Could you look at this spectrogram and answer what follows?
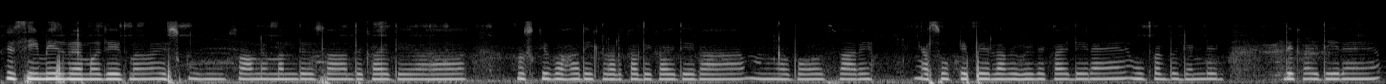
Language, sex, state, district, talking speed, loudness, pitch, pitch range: Hindi, female, Maharashtra, Aurangabad, 155 wpm, -23 LUFS, 245 Hz, 240-250 Hz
